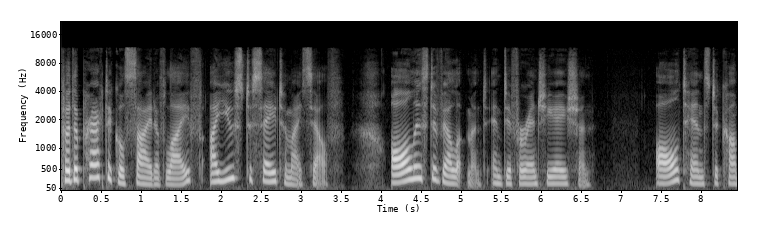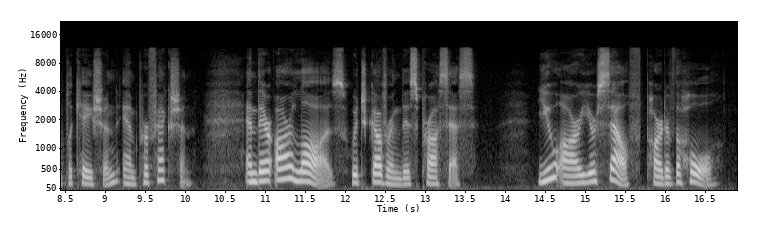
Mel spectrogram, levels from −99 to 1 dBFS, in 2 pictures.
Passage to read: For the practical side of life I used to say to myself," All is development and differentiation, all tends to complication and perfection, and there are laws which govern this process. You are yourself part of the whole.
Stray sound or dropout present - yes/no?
no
